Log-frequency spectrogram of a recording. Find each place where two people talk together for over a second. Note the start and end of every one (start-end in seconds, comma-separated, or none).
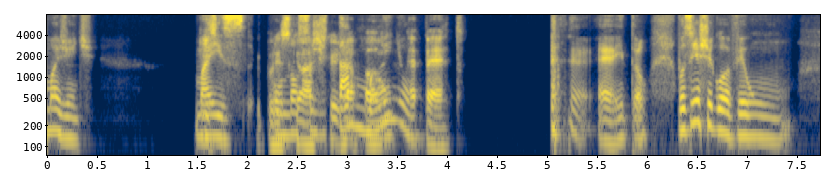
1.5-3.8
